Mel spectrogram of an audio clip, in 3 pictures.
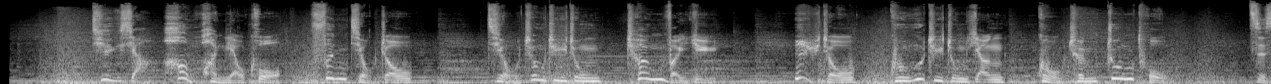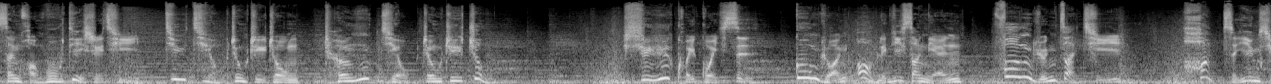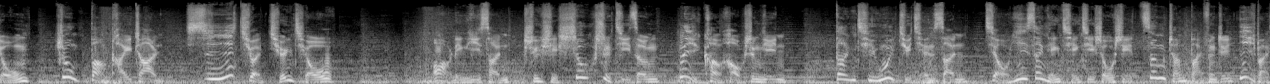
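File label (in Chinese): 国语 男声 宣传片 深沉浑厚 大气浑厚磁性 沉稳 科技感; 九州谁与争锋; 专题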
